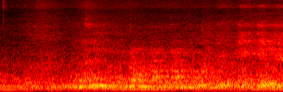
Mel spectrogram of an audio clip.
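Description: Low steady background rumble with a faint murmur of a man's voice.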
